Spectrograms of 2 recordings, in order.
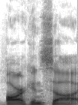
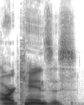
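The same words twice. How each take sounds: First: It is pronounced unlike its spelling. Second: It is pronounced just as it is spelled. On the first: The speaker calls it right. "It's not phonetic" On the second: The speaker calls it wrong. "not Arkansas"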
